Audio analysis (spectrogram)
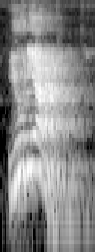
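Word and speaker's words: union: यूनियन, जैसे यूनियन है ना, यूनियन में क्या संगठन, तो यूनियन यू से शुरू है लेकिन उसका उच्चारण यश हो रहा है, अ यूनियन।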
